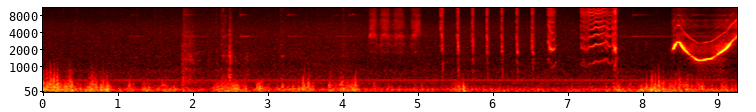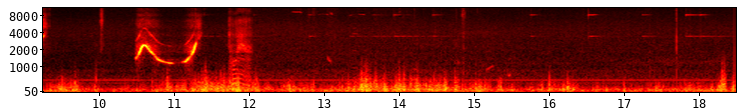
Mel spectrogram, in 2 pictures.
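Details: Pembroke Welsh Corgi. Pembroke Welsh Corgi puppies make a few high, squealing whines, each dipping down in pitch and sweeping back up. A run of sharp ticks and clatters comes first, with low wind rumble and a faint steady hum throughout.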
